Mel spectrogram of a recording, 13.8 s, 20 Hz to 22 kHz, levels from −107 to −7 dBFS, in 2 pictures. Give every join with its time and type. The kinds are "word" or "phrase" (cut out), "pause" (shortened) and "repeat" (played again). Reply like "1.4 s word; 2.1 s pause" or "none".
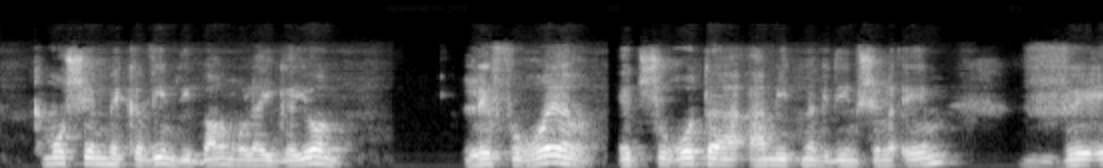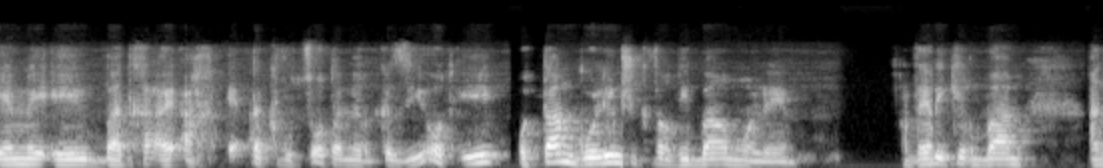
3.8 s pause; 8.4 s word; 10.1 s pause; 10.8 s word; 12.7 s word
